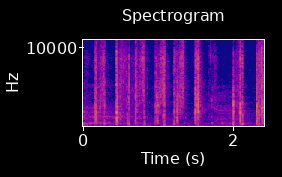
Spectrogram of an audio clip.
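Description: Tarot cards being shuffled by hand: a run of crisp, irregular card snaps, a few each second.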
